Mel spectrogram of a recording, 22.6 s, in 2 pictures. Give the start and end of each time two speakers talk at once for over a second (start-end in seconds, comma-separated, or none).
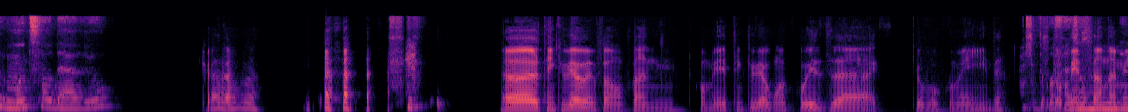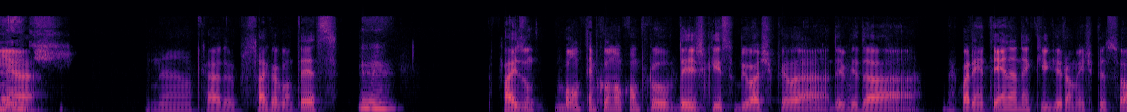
10.2-11.7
